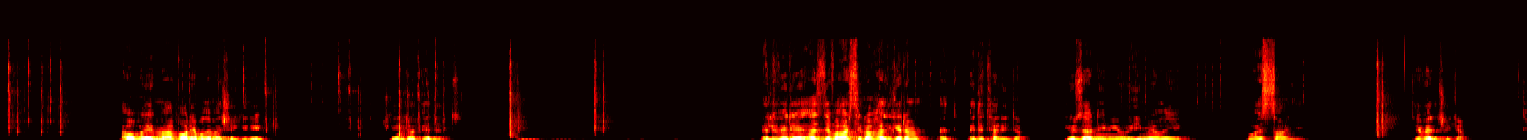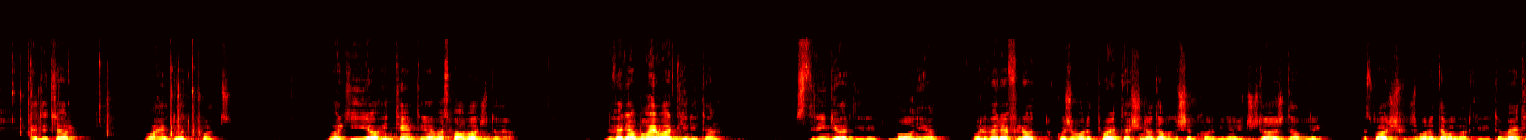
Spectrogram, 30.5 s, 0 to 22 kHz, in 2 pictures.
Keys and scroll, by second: 0.0-0.1 typing, 2.5 ctrl+c, 3.4 ctrl+v, 3.6-4.7 typing, 5.0 Return, 13.6 Return, 15.0-17.6 typing, 16.1 Return.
